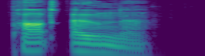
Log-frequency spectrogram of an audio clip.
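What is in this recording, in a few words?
"part-owner", British English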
